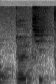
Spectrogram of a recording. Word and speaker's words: petit: Petit ami, we've got to remember petit will always be petit, not petit, not petty, petit, okay?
